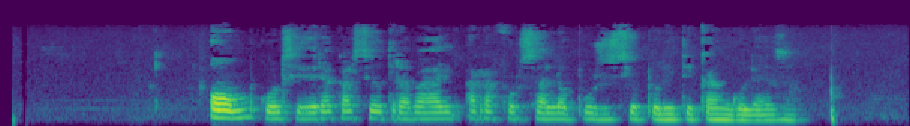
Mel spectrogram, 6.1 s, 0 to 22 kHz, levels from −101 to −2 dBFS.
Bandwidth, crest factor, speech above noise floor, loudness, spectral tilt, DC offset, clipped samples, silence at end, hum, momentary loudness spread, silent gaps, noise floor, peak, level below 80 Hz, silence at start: 11 kHz; 24 dB; 40 dB; -27 LUFS; -6 dB/octave; under 0.1%; under 0.1%; 0.5 s; none; 18 LU; none; -67 dBFS; -4 dBFS; -78 dBFS; 1.4 s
